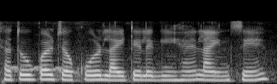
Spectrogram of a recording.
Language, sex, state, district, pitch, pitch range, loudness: Hindi, female, Uttar Pradesh, Lucknow, 210 Hz, 200-225 Hz, -16 LUFS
